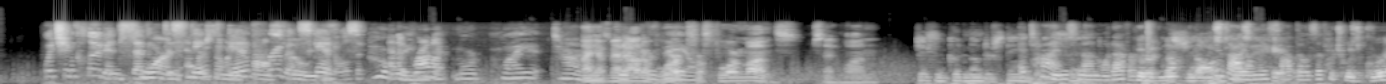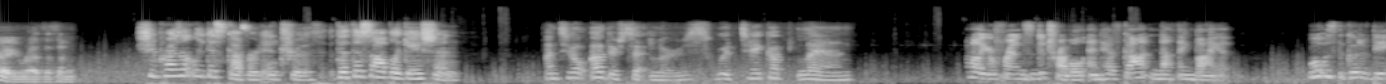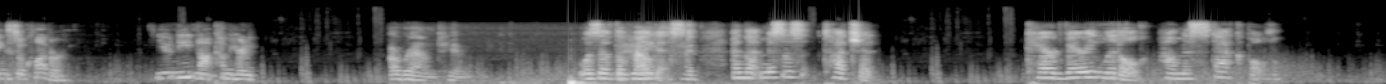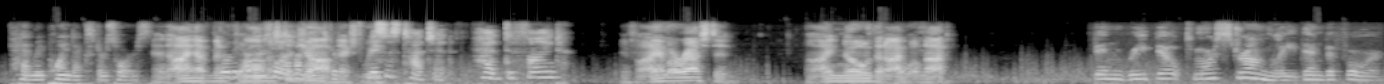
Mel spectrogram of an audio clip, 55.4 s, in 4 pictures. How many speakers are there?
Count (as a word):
eight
